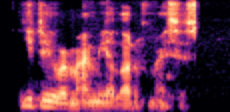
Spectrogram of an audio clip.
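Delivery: soft, low mutter under the breath. Voicing a character leaning over to another mid-story, softly mumbling. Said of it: "just mumble".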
